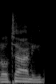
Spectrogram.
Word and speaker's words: Ohtani: If you saw that apology that he gave a couple days ago uh, about Ohtani, then you am I saying that right? Yeah. Yes. – Shohei Ohtani. Yes, Just making sure.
